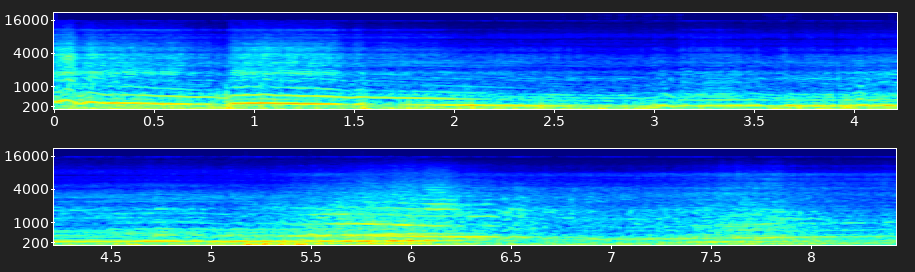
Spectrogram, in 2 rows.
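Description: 1993 Formula 1 cars at the start of the Hungarian Grand Prix, a loud sustained engine whine rising and falling in pitch as the cars pass and accelerate, with wind buffeting on the microphone.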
